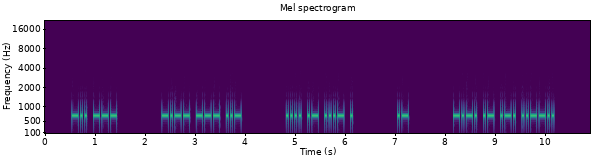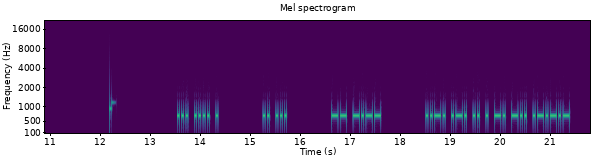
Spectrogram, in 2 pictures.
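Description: Morse code sent at 28 words per minute as a steady mid-pitched tone in quick bursts of short and long beeps, spelling sentences built from the top 300 words with triple word spacing, grouped into words with wide gaps between them, plus one brief click near the middle. No one speaks.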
